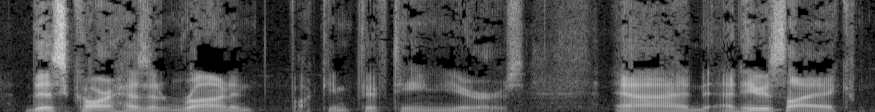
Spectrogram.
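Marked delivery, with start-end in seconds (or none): none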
